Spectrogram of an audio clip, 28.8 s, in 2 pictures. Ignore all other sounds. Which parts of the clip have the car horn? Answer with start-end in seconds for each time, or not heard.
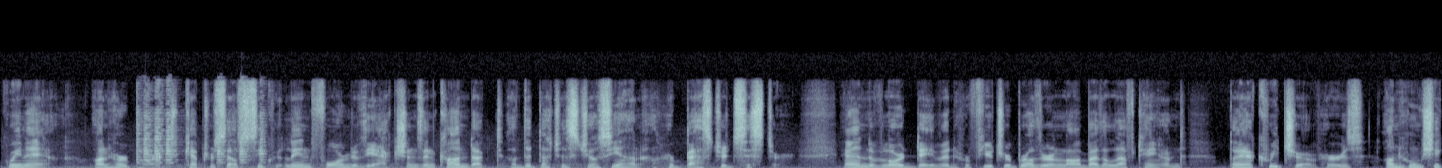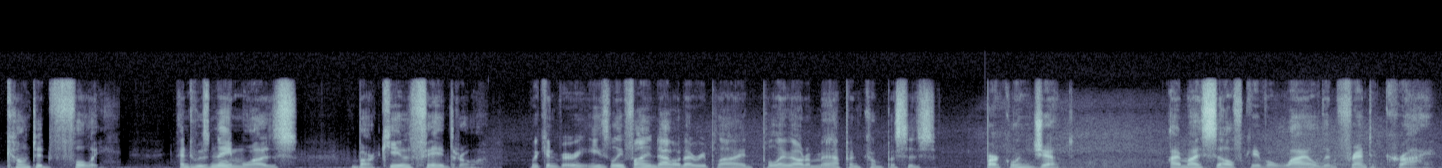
1.4-2.7.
